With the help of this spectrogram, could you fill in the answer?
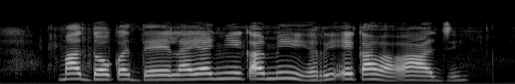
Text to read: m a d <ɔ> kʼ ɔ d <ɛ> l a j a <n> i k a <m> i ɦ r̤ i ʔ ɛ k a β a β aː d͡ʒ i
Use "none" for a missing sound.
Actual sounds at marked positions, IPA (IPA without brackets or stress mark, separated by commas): ɔ, ɛ, ɲ, m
